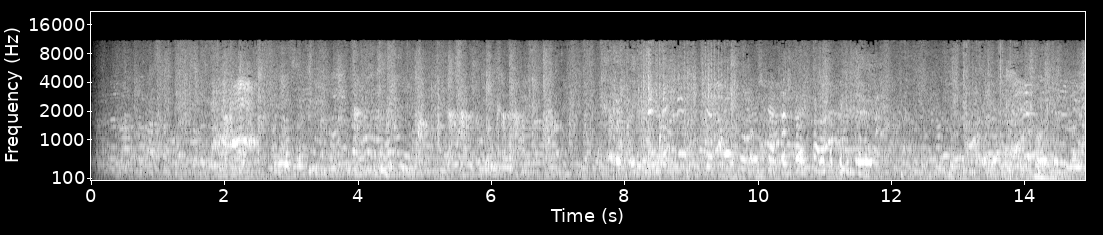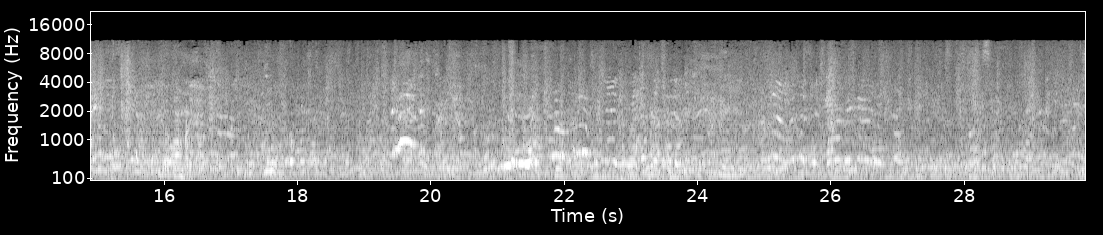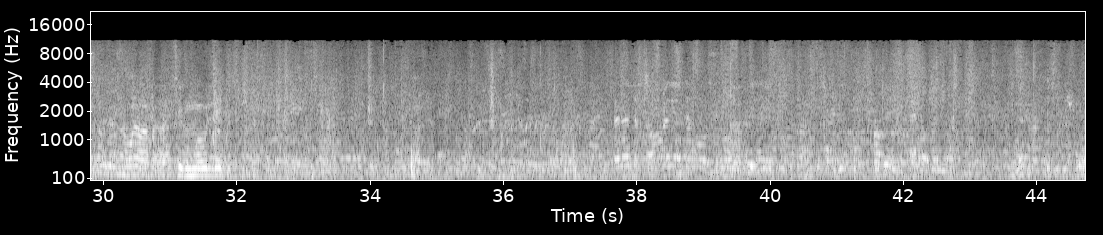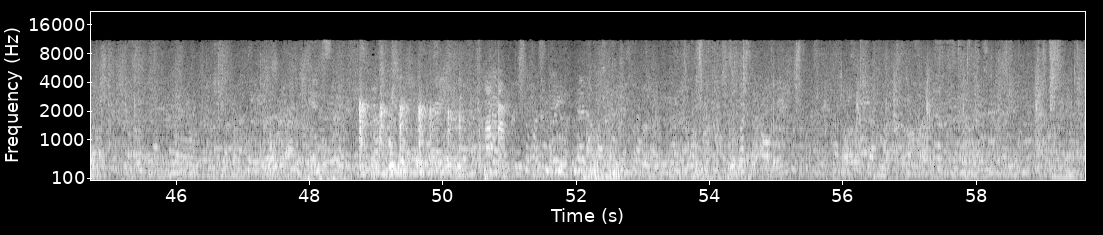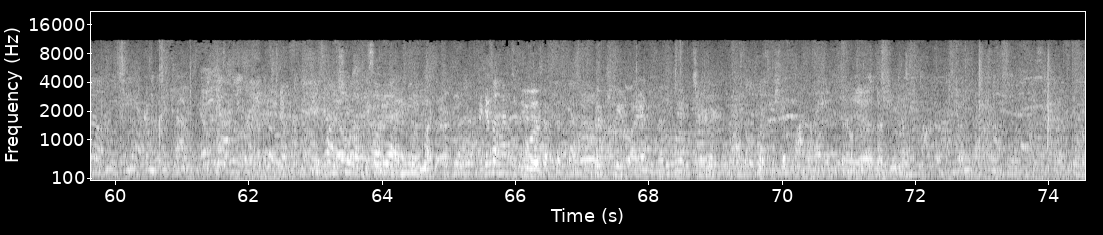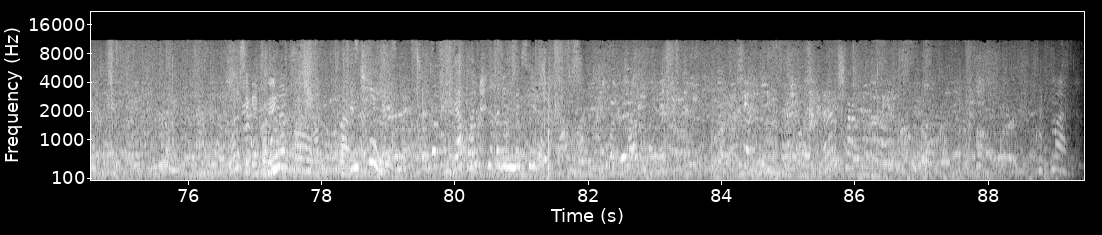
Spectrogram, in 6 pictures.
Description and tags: Souks Marrakesch 3
Atmosphere walking through she "Souks", the biggest market on the african kontinent.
